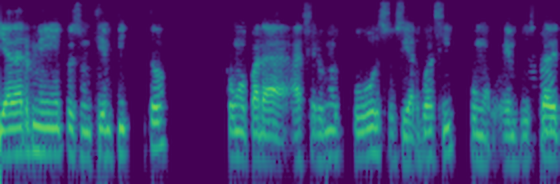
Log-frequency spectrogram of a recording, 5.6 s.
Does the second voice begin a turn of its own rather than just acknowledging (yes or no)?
no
